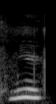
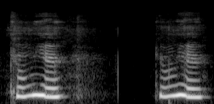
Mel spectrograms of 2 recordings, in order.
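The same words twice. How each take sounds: First: Said in the usual way. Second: Loud, high taunting call; taunting shout. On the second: Real, not acted. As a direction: yell at him to come fight. Calling enemy to fight, rising.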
